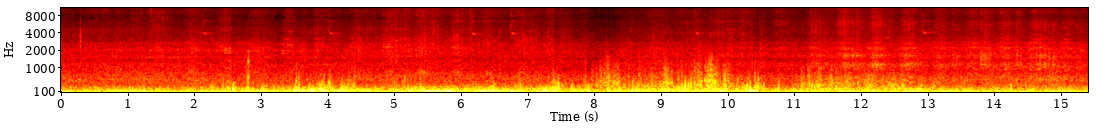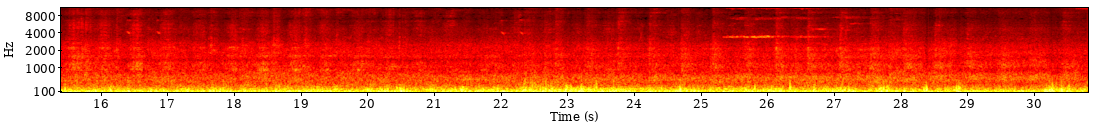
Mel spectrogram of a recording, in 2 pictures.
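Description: Intermodal freight train of trailers and containers on flatcars rolling past, a steady low rumble of wheels on rail. A brief high squeal comes near the end.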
